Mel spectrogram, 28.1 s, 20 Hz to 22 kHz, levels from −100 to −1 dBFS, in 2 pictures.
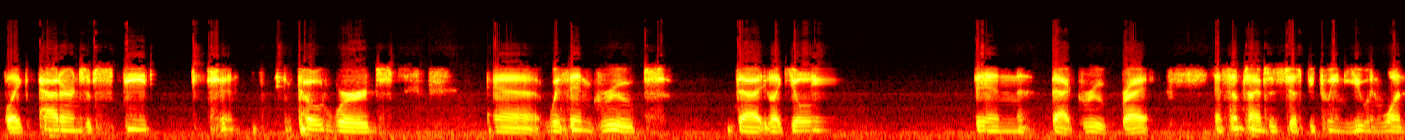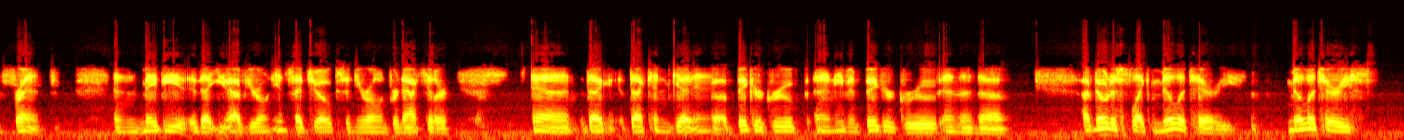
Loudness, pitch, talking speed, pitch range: -18 LUFS, 100 Hz, 130 wpm, 95-110 Hz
